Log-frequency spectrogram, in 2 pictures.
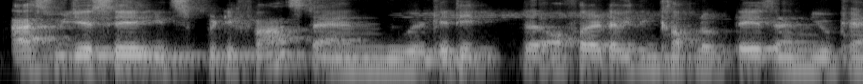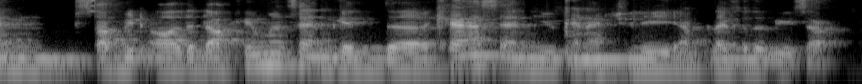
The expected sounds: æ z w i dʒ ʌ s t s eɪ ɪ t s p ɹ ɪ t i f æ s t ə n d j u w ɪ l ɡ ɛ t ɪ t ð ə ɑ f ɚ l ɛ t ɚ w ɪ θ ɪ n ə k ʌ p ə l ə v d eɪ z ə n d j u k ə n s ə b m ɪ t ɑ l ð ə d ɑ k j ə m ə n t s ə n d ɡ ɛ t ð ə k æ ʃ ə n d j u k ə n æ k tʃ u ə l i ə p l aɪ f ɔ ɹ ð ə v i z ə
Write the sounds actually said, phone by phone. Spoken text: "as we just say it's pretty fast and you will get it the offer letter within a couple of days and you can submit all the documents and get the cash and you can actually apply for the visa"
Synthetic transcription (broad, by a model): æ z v i dʒ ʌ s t s eɪ ɪ t s p ɹ ɪ t i f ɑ s t ə n d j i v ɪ l ɡ ɛ t ɪ t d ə ɑ f ɚ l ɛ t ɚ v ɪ t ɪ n k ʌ p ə l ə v d eɪ z ə n d j u k ə n s ə b m ɪ t ɑ l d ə d ɑ k j ə m ə n t s ə n d ɡ ɛ t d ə k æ s ə n d j u k ə n æ k tʃ u ə l i ə p l aɪ f ɔ ɹ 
